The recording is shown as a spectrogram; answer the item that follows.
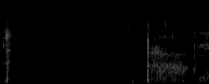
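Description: Near silence in a pause in a man's speech, with a faint intake of breath near the end.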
